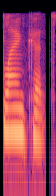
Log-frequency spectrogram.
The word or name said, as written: blanket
